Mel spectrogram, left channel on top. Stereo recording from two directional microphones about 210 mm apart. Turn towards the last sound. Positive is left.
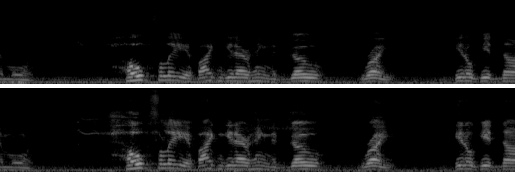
turn(degrees=-15)  # may be behind; listen again after turning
